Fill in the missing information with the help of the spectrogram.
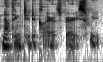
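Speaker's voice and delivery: usual speaking voice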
